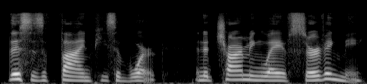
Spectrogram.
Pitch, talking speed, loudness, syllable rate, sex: 190 Hz, 230 wpm, -21 LUFS, 5.3 syllables/s, female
